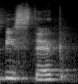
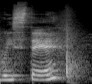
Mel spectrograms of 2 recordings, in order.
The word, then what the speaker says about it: bistec: So this is bistec de pierna, or bistec. I don't know why they don't pronounce the C.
